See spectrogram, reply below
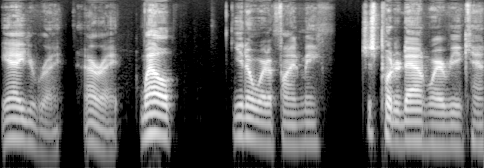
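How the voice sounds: Putting on a nasal character voice, a man speaks at a fairly quick pace and a medium pitch.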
